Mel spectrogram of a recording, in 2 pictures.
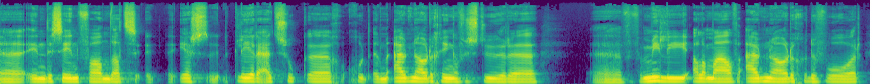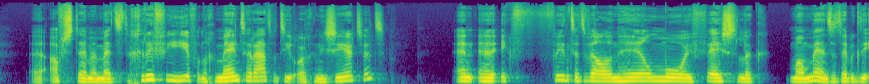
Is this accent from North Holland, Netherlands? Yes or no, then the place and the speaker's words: no; Lelystad, Flevoland, Netherlands; also born or lived in Hengelo; in Lelystad is een hele bijzondere plek om op te groeien. Dat is een nieuwe gemeente. Dat was ook toen een nieuwe gemeente. Wij waren zeg maar iets van een van de eerste 2000 inwoners die daar kwamen te wonen.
